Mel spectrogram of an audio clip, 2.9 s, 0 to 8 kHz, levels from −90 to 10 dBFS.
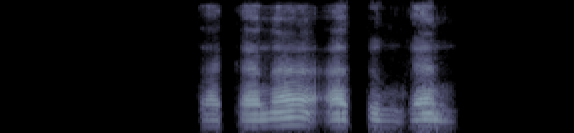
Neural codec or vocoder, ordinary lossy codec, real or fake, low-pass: none; Opus, 16 kbps; real; 7.2 kHz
